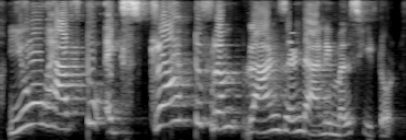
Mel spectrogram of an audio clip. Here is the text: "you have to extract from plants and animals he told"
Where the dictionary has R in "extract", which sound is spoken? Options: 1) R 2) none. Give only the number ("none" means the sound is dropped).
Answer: 1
